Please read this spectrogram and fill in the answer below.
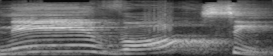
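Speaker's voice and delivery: drawn-out "ne", light "ver" in "never", then "see"; stress on NE. Shown as a demonstration. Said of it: "ভরে কম পড়ছে".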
